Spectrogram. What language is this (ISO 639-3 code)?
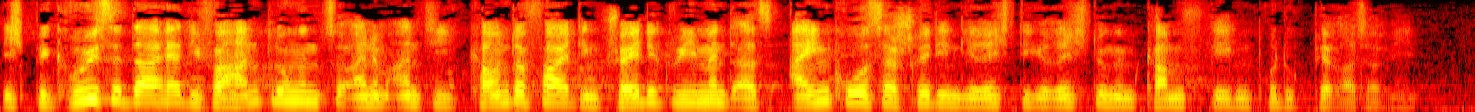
deu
